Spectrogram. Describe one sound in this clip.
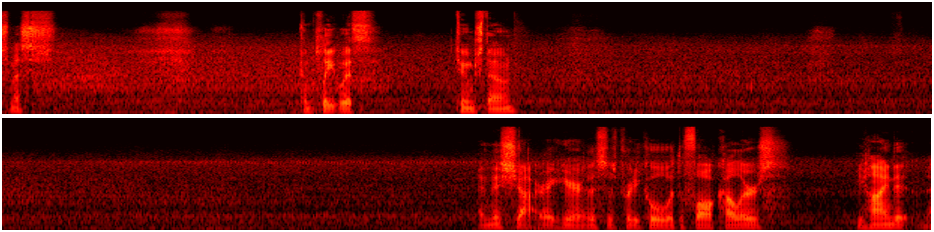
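Electric blower fans hum inside inflatable decorations outdoors.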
